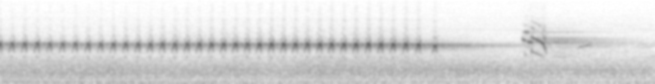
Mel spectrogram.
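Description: Bird calling outdoors: a rapid, even train of identical high notes, about ten a second, that stops about four and a half seconds in, followed by two short chirping calls that sweep down in pitch.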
